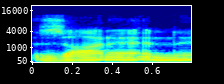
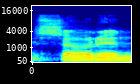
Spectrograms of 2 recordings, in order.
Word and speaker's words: Sonnen: But I know that Sonnen is doing it, Sonnen, Sonnen, however you want to pronounce it. They changed to the German pronunciation in America as a Sonnen.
